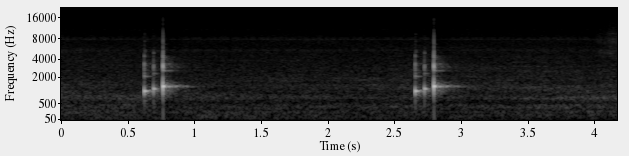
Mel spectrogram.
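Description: Phone speaker playing the TellMe voice app's processing cue: a quick cluster of electronic clicks ending in a short bright tone, heard twice about two seconds apart. It signals that the spoken request is still being processed.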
